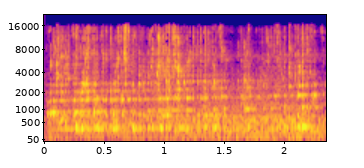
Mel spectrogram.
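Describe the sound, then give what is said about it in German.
Water pours as an unfiltered river water sample is filled into a glass measuring cylinder in a laboratory. A steady, moderately loud splashing and gurgling stream runs without pause. “Ich fülle dann jetzt 200 Milliliter von der unfiltrierten Probe in ein Glasgefäß ab. Dafür benutze ich einen Messzylinder.”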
